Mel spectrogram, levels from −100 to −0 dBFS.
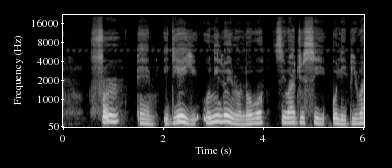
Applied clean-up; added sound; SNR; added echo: neural mask model Resemble Enhance denoiser.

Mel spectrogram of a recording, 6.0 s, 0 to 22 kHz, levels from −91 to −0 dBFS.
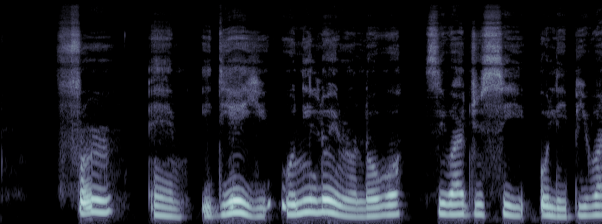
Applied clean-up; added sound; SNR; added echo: neural mask model DeepFilterNet 3.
